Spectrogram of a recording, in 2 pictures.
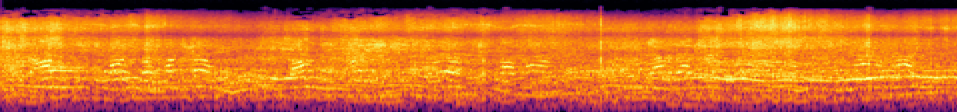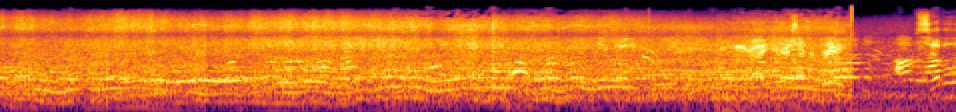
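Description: Racing car engines roar and rev loudly.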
